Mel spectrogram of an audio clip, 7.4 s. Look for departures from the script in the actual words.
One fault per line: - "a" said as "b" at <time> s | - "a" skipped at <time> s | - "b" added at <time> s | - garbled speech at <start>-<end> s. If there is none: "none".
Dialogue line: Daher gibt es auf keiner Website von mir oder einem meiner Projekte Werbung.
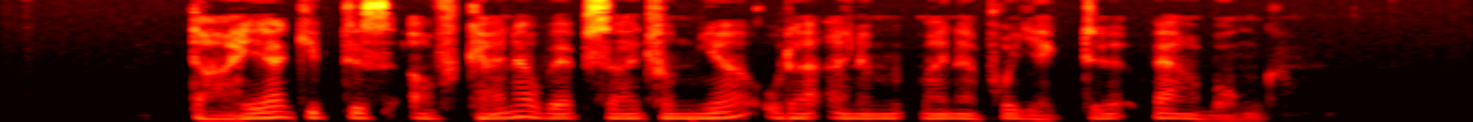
none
